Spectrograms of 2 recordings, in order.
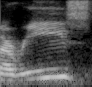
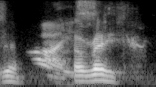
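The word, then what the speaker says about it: Arraez: Uh the uh Phillies added Luis Ar how do you say his name? Arise. I always mess Arza. Arise.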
